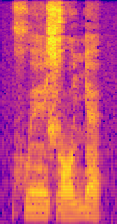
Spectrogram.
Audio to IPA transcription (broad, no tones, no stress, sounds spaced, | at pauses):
xʷ eː ɕ ɔ ɲ ɛ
